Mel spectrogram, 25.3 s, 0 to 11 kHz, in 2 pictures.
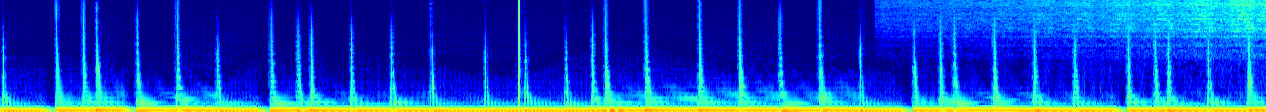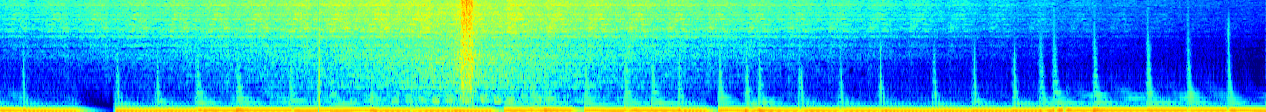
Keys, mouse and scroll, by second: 2.9 F1, 10.8-20.5 drag, 21.0 click, 22.3 click.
